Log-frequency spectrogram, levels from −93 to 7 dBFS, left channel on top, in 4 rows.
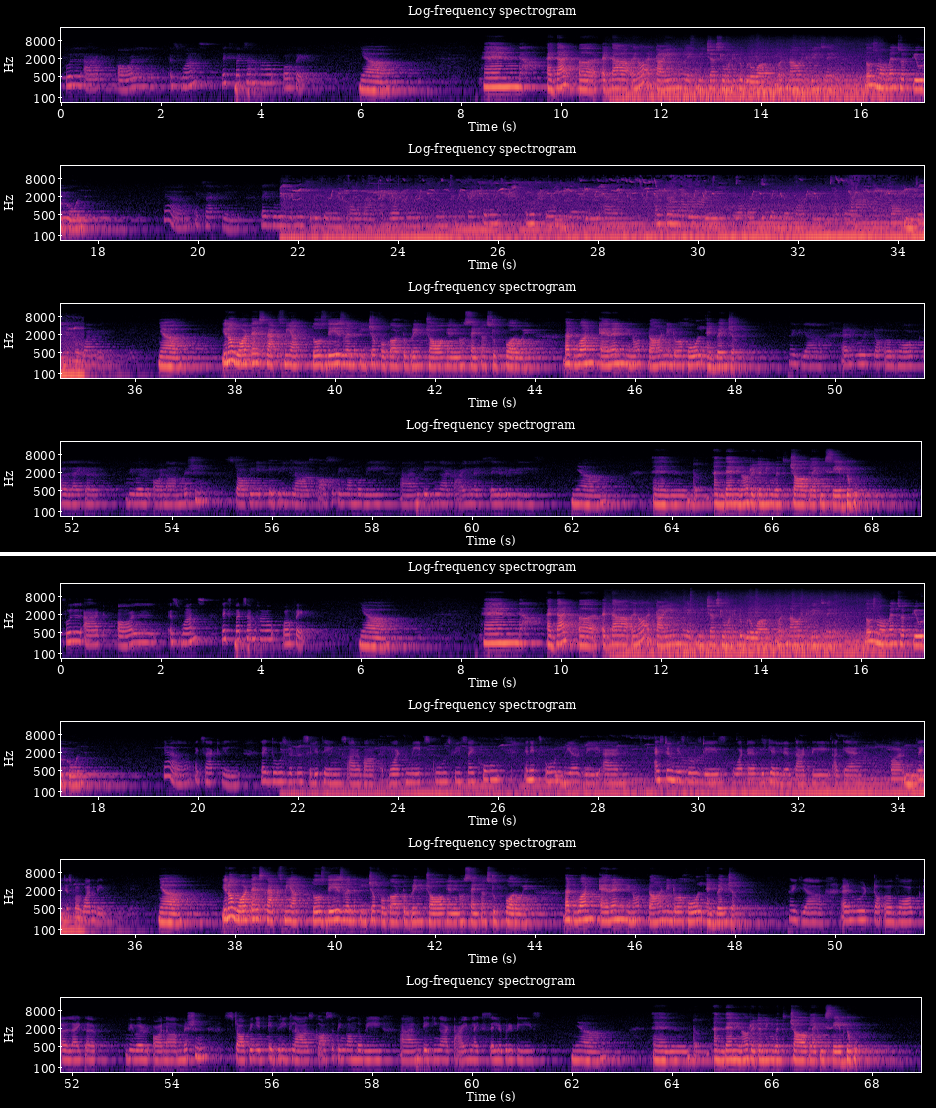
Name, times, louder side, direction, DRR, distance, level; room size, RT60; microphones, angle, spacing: voice 1, 0.1-2.9 3.2-4.9 19.3-28.7 29.1-33.4 33.9-35.4 49.1-52.6 53.1-61.3, right 5 dB, 60° right, 10 dB, 0.4 m, -39 dB
voice 2, 6.0-6.6 8.4-15.5 16.1-17.7 27.1-27.4 34.1-34.7 36.5-37.0 37.7-43.9 44.6-48.0 62.0-62.7 63.6-67.7, right 1 dB, 5° right, 5 dB, 0.5 m, -30 dB
sound 1, 10.8-16.4, equal, 45° right, 1.8 m, -34 dB
sound 2, 21.6-35.0, left 6 dB, 60° left, 0.3 m, -36 dB
19.0 x 6.5 x 5.6 m, 2.4 s
head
